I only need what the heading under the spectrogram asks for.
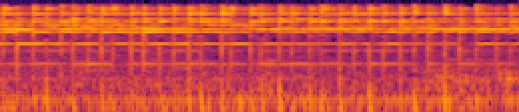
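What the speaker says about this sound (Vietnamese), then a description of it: "một con chuông đồng rất là hay luôn các bác nhá" Handmade cast natural brass bell ringing in quick repeated strikes, bright sustained metallic tones shimmering and overlapping close up, with no voices.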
